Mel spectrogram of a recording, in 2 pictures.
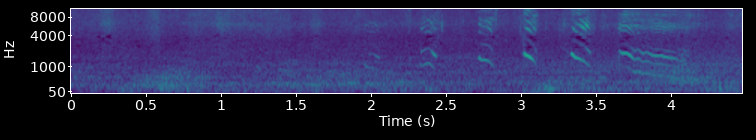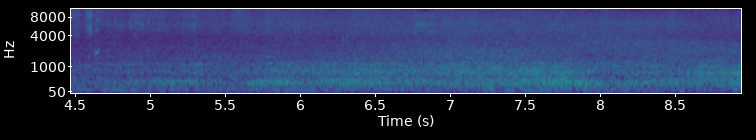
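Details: A five-week-old litter of Cavalier King Charles Spaniel puppies lets out a quick cluster of high, sliding squeaks in the first half, then gives way to a louder low rumble and muffled background noise.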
